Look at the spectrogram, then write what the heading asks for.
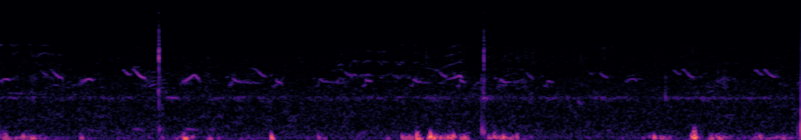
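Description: Small birds chirping over and over in the background, with a faint steady high hum beneath them. Low, irregular rumbling bumps come and go, loudest about halfway through, and there are two sharp ticks.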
